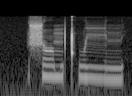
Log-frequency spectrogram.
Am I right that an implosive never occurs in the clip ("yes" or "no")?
yes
